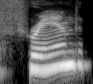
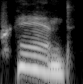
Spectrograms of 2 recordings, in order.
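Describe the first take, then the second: First: The word begins with an F sound. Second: The word begins with a P sound. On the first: The speaker calls it right. "ela troca friend" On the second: The speaker calls it wrong. "por friend"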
